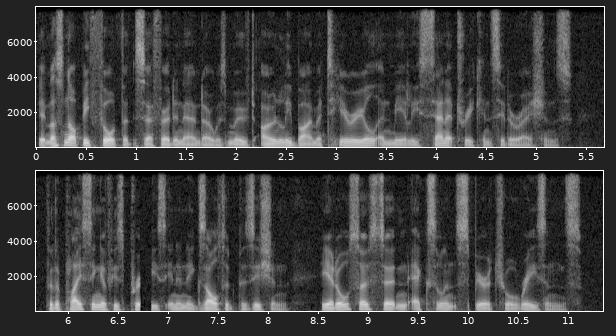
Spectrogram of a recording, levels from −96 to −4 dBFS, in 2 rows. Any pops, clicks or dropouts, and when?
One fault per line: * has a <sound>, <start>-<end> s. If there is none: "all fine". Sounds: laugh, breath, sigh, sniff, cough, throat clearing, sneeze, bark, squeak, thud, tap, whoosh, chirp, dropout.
* has a dropout, 6.7-6.8 s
